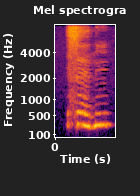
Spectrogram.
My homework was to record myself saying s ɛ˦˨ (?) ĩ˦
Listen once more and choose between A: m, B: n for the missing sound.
B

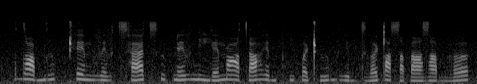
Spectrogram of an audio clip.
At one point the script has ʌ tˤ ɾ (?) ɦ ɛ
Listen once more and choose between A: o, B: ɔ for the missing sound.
A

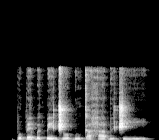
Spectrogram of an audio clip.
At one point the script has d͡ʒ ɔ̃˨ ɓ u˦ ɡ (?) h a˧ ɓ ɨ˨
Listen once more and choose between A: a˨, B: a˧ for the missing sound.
B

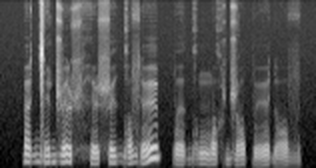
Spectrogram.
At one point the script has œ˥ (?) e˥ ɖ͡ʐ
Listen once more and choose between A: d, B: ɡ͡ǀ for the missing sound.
B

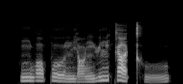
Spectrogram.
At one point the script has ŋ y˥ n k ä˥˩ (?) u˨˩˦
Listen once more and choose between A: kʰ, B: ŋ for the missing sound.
A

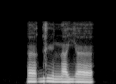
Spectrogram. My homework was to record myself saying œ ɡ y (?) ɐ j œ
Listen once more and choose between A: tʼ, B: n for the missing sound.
B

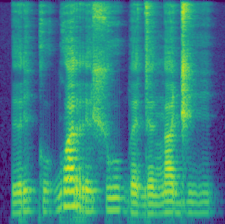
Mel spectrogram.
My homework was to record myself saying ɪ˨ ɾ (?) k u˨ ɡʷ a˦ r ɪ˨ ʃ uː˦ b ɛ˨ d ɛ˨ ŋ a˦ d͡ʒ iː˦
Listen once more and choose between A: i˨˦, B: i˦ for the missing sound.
B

